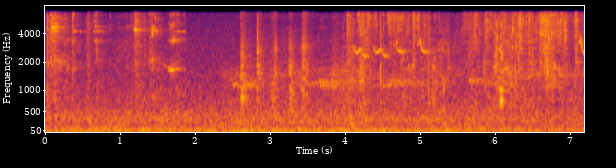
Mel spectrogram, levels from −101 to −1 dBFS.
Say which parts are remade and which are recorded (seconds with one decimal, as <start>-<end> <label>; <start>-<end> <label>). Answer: 0.0-7.2 recorded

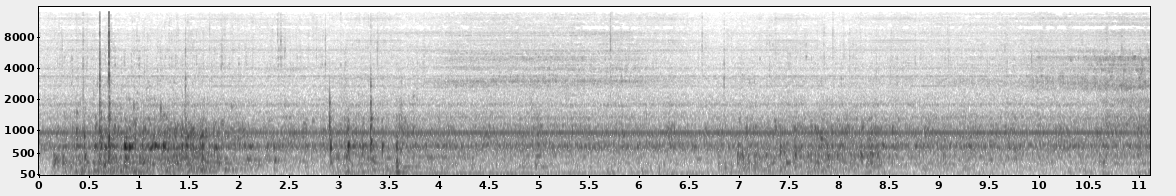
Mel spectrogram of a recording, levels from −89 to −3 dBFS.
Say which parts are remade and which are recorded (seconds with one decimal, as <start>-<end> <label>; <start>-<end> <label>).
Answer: 0.0-11.1 recorded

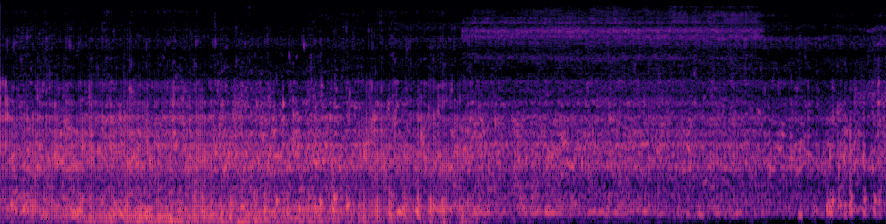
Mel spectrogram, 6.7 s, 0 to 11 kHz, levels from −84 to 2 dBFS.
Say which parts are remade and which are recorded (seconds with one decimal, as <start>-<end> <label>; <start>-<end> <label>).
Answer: 0.0-1.6 remade; 1.6-2.7 recorded; 2.7-6.7 remade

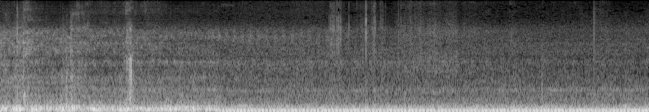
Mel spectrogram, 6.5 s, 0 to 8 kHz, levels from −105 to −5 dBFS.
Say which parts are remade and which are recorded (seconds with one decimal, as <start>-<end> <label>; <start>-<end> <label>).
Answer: 0.0-2.2 remade; 2.2-6.5 recorded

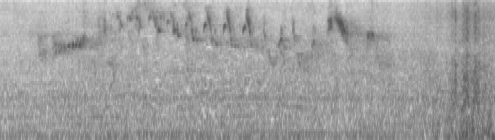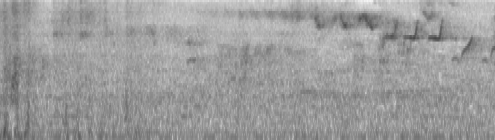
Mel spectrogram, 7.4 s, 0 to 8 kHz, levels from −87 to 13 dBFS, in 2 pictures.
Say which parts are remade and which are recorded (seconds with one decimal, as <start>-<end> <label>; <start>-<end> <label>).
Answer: 0.0-0.8 remade; 0.8-2.3 recorded; 2.3-6.7 remade; 6.7-7.4 recorded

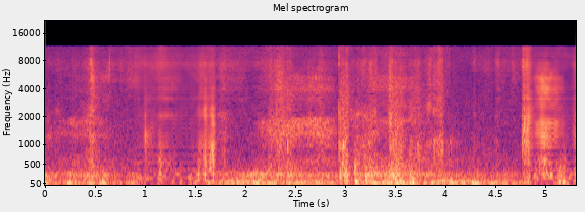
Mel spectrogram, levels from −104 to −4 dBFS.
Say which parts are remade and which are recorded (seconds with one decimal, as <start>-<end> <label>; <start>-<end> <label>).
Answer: 0.0-0.9 recorded; 0.9-1.7 remade; 1.7-4.8 recorded; 4.8-5.3 remade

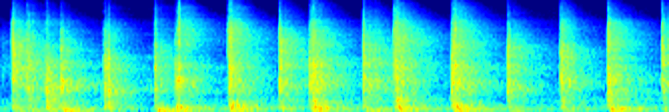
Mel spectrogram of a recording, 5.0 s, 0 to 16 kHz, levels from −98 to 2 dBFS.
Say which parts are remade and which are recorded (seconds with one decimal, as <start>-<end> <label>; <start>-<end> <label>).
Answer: 0.0-0.8 recorded; 0.8-1.9 remade; 1.9-5.0 recorded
